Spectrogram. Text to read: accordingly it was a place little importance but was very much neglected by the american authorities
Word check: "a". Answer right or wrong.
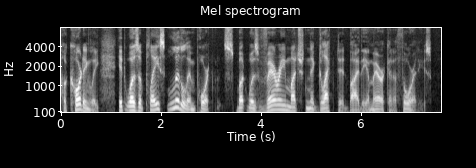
right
